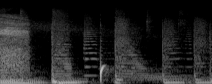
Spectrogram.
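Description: Cartoon sound effect of a bubblegum bubble popping: a short, sharp pitched plop about a second in, over a fading music jingle.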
